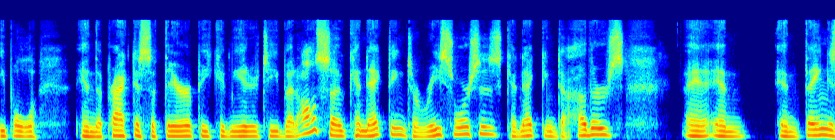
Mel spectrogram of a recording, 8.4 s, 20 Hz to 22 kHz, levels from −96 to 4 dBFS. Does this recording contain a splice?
no; 0 cuts

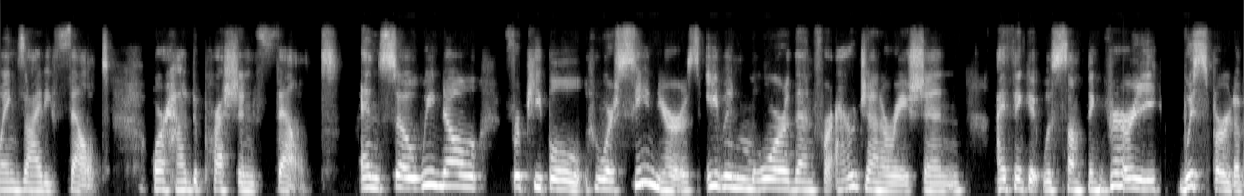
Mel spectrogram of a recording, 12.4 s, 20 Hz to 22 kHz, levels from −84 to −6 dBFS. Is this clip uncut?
yes; 0 cuts

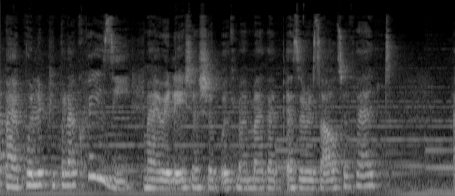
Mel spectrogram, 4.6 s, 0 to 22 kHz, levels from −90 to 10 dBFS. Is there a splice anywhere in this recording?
yes; 1 cut; at 1.5 s

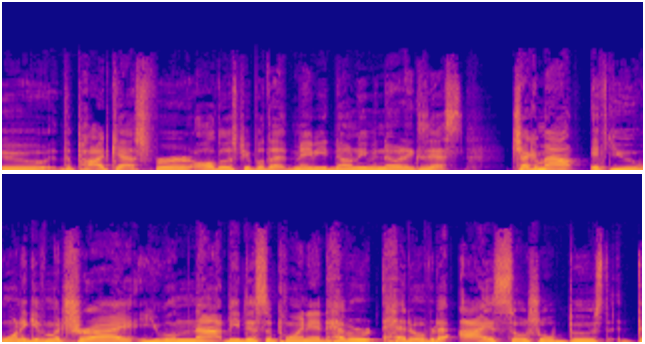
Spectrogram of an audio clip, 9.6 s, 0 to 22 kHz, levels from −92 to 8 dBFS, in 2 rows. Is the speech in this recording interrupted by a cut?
no; 0 cuts

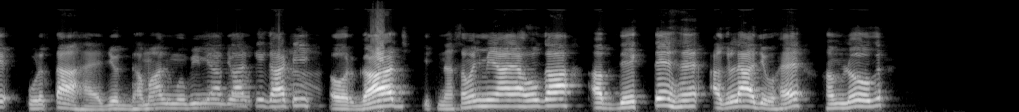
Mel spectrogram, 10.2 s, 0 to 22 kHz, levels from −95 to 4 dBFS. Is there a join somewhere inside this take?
yes; 1 cut; at 2.5 s

